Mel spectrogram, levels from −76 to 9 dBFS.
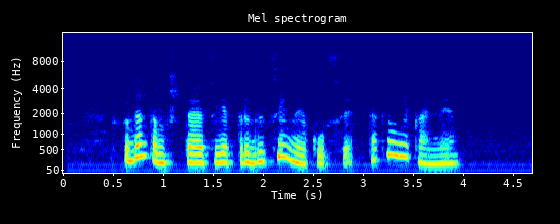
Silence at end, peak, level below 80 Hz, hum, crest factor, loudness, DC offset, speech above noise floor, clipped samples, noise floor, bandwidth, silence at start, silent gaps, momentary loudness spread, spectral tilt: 0.75 s; -6 dBFS; -56 dBFS; 50 Hz at -55 dBFS; 18 dB; -23 LUFS; under 0.1%; 37 dB; under 0.1%; -60 dBFS; 11 kHz; 0.6 s; none; 11 LU; -10 dB/octave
